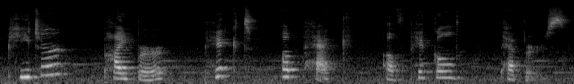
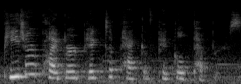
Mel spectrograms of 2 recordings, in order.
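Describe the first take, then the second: First: The sentence is spoken slowly and carefully. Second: The sentence is spoken quickly. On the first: "Can you try saying it with me slowly?"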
